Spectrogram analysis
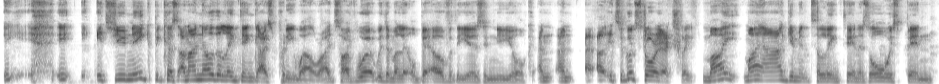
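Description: A man's voice: mid-range voice, animated, a little fast, few pauses, fairly bright tone. A middle-aged man talking as a podcast guest, blunt and fired-up, swearing freely as he makes his points. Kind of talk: candid interview talk.

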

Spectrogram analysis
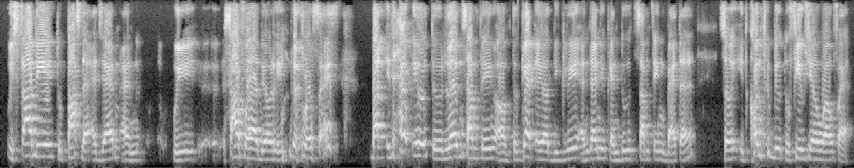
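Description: Halting professor with a muffled sound. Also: male voice, on the high side. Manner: halting, self-correcting, explaining step by step. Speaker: economics professor, guest. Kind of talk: answering questions in a podcast interview. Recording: dull, muffled lo-fi audio.

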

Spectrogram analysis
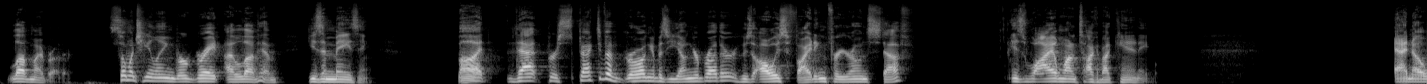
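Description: A man at an easy middle pitch talks through scripture like he's chatting with friends. He drops casual slang, laughs a lot, and throws himself into the voices of the people he quotes. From Texas. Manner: laid-back slangy talk, laughs often, acts out quoted lines. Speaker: podcast host. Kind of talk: casual devotional Bible talk.

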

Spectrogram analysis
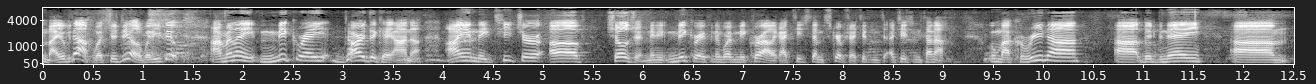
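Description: A man leads a casual Talmud class, translating line by line and filling his speech with likes and you-knows. His voice sits fairly high and sounds bright and forceful. The recording is dull and lo-fi. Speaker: Talmud teacher.

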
